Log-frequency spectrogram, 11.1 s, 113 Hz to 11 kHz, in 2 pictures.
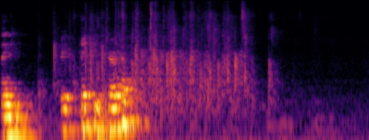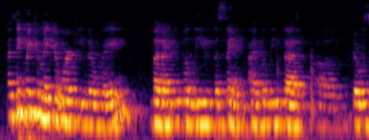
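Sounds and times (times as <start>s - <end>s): low steady hall hum: 0.0s - 11.0s
audience clapping: 0.6s - 4.6s.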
